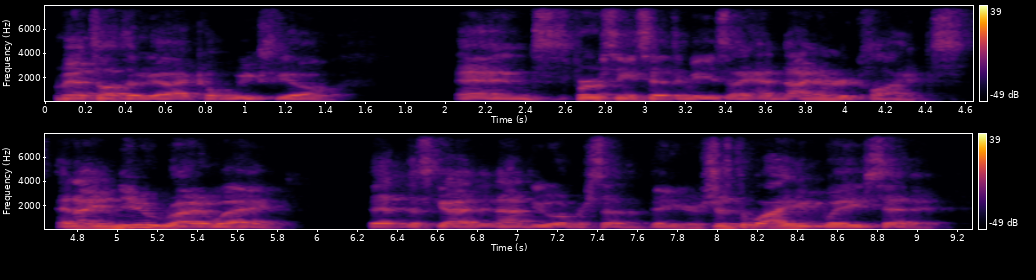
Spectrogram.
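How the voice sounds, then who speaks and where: A man telling business tips in an interview, animated and salesy. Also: medium pitch, roomy sound. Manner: animated, salesy, quick asides. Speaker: guest, business owner.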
